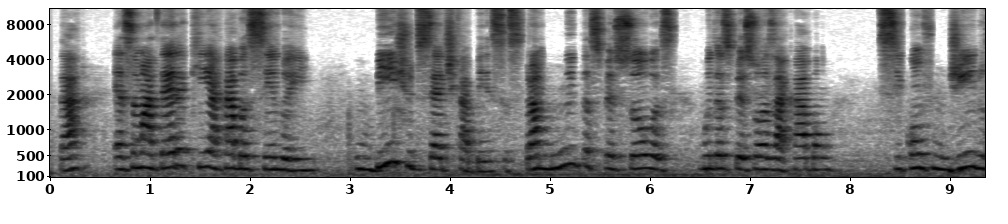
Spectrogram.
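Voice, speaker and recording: A woman's voice: fairly high pitch, fairly bright tone. Female grammar teacher, patient and explanatory; roomy recording with faint hiss. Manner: explanatory, checks in with frequent "tá?" and "ok?". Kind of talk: online grammar lesson. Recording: echoey room, voice a bit far from mic, faint noise.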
